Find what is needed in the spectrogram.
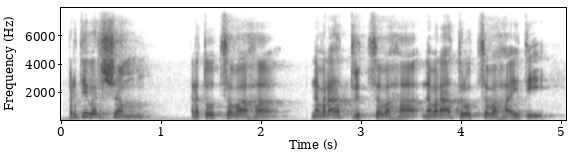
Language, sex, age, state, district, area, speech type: Sanskrit, male, 18-30, Karnataka, Chikkamagaluru, rural, spontaneous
